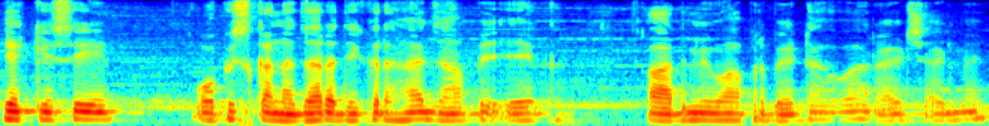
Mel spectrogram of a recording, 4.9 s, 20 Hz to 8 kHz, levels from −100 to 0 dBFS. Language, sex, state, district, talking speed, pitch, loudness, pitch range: Hindi, male, Haryana, Jhajjar, 230 wpm, 120 Hz, -20 LUFS, 115-130 Hz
